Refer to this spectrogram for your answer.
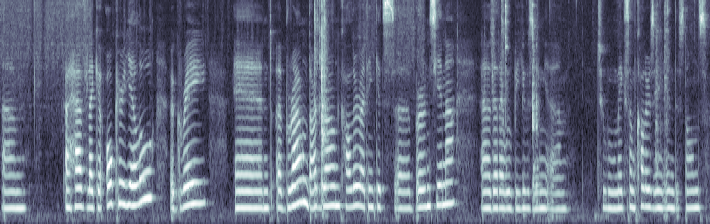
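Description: Against a noisy background, a French-speaking middle-aged artist from Quebec, Canada, narrates her art process in English with a Quebec French accent, her pitch fairly high. The casual tutorial voice-over is calm and relaxed yet hesitant, full of pauses, fillers and restarts.

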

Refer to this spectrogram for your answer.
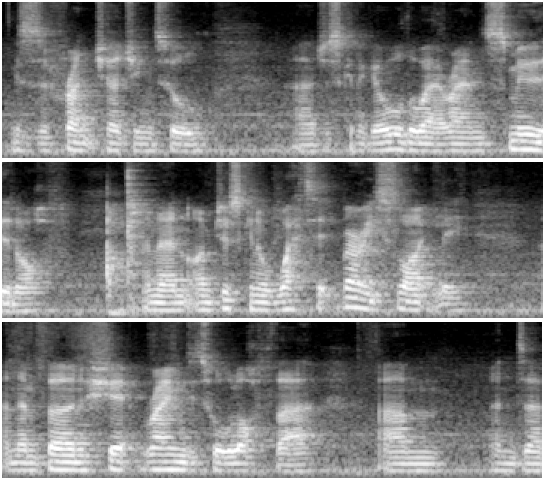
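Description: Low-voiced man demonstrating leatherwork in an echoey workshop. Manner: relaxed, practical, talking while working. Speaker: bushcraft channel host. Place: cluttered indoor workshop. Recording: echoey workshop with background noise.

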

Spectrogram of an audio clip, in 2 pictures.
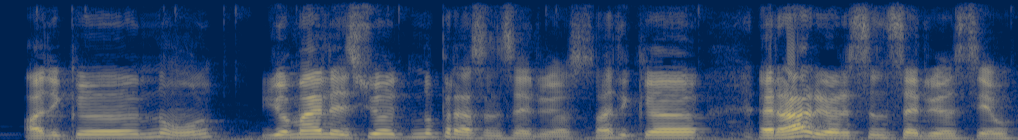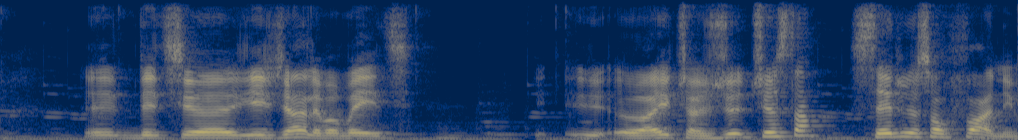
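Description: Animated young Romanian gamer man, lively pitch. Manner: chatty, animated, jokey, often puzzled and exclaiming. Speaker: gaming YouTuber. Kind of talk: casual gameplay commentary.

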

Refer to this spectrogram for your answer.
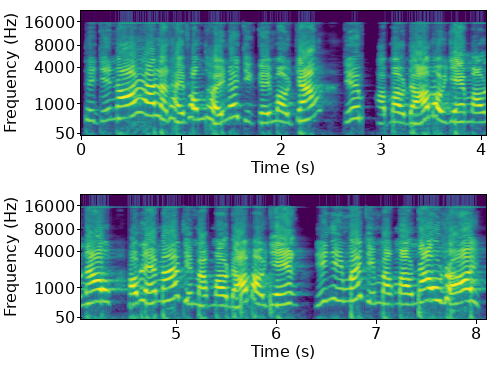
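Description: A cheeky know-it-all young helper. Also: female voice, very high voice, fast, hardly any pauses, bright, forceful tone. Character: cheeky young woman helper caring for the mother. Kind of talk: stage comedy sketch.

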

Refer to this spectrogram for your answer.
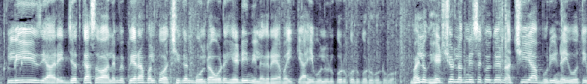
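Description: A man from India giving excitable gameplay commentary as a gaming YouTuber, mixing English slang into his talk. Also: fairly high pitch, a little hiss or hum. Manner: excitable, mixes English slang into Hindi, frequent exclamations.

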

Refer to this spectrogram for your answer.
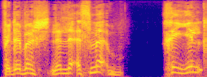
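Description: A man's voice: high-pitched, expressive, normal speed, fairly bright tone, husky, no echo. A middle-aged man with a Moroccan accent hosting a call-in radio advice show, lecturing with emphatic repetition and French phrases. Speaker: radio psychologist host.

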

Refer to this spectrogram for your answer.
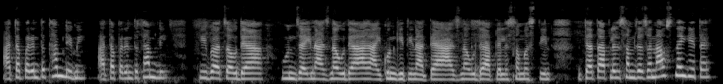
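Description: In a cartoon family drama, a woman with a Varhadi Marathi accent voices a stubborn, aggrieved young daughter-in-law. Her high-pitched, fairly bright voice races along as she complains insistently and indignantly, repeating herself.

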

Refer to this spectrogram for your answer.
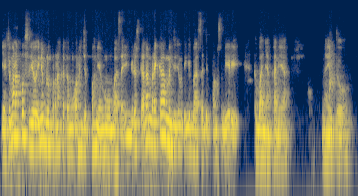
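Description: A man's voice: mid-range voice, expressive, very fast, vocal fry. A young man in casual chat, explaining things while often stopping to correct himself. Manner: chatty, hesitant, self-correcting with fillers. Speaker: speaker sharing English tips. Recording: slightly dull lo-fi audio.

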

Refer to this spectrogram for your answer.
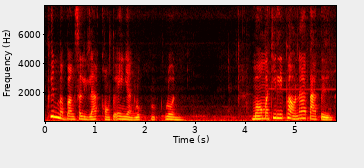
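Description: A woman's voice: medium pitch, expressive, moderate pace, a little hiss or hum. Woman narrating a romance audiobook. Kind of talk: scripted narration of a romance novel.

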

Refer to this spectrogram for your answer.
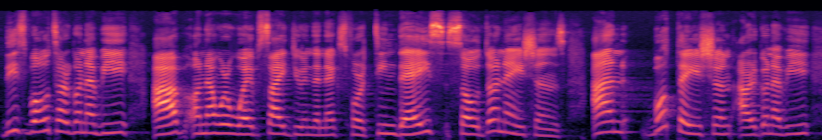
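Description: A woman hosting a live stream and giving announcements in earnest, non-native English. She speaks slowly, and her voice is smooth and clear. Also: on the high side, bright, forceful tone.

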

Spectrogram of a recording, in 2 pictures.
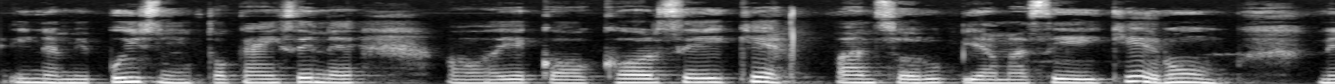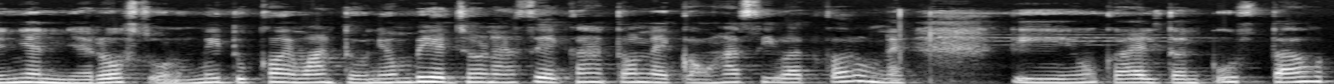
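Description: A man's voice: a little high, dark tone, highs cut off. A man doing a rambling old cartoon father. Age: older. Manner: rambling, chiding. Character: old father, stubborn and scolding.

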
